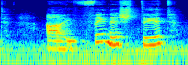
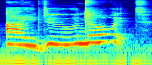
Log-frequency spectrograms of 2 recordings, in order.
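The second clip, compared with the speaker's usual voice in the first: slow, loud, raised DO; emphatic DO; 4 semitones higher, 5 dB louder than usual. Shown as a demonstration. Teacher demonstrates emphatic affirmation, DO loud and stretched. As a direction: insist with a drawn-out, punched DO. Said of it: "That's for emphasis".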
